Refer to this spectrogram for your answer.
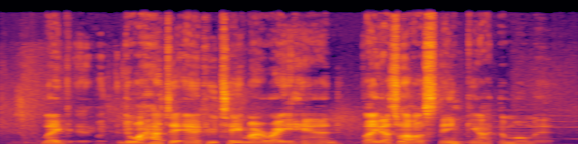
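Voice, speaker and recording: Bright, sharp tone in a man's voice. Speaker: gaming youtuber. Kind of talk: casual gameplay commentary. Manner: stuttering; casual, rambling filler words.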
